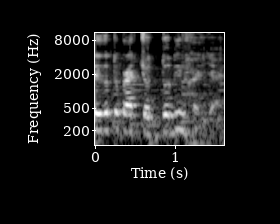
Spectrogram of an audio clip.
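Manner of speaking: normal talking voice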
